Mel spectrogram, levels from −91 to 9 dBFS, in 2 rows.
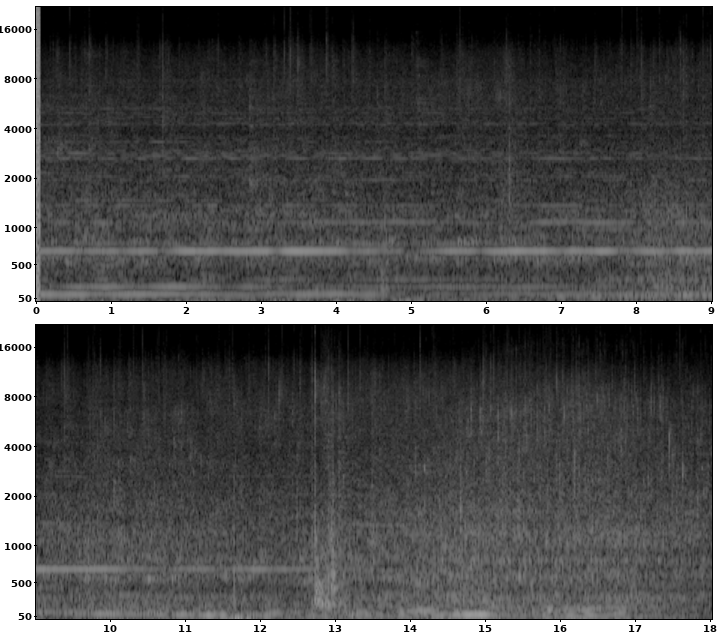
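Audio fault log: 0.00–0.05 s, file tags played as audio: a hard-edged burst of very loud white noise, from an embedded cover picture's compressed data read as samples.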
